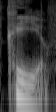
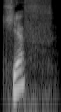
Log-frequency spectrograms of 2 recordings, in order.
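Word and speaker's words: Київ: la ville la capitale l'Ukraine se prononce crie donc c'est parfois qu'on entend des toujours des journalistes francophones qu'il dit qu'il parle de Kiev ou Kiev qui est une plutôt une phonétique russe et ukrainien on dit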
